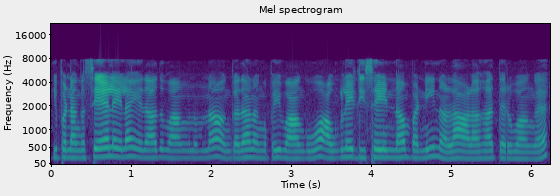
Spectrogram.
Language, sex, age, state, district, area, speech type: Tamil, female, 30-45, Tamil Nadu, Coimbatore, rural, spontaneous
